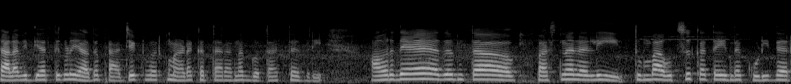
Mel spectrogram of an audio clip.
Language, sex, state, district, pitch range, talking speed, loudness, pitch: Kannada, female, Karnataka, Belgaum, 195-225 Hz, 135 wpm, -27 LUFS, 210 Hz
